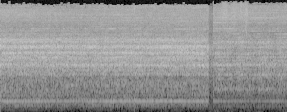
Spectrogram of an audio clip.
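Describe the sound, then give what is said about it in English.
An electric mixer whirs steadily while beating eggs into a dry mix, a constant motor drone with a sustained hum tone that dips briefly near the end before resuming at a similar level, no talking. “Once you see that the eggs are starting to get the dry mix well coated, you can raise the speed of your mixer.”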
